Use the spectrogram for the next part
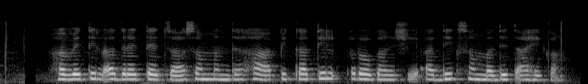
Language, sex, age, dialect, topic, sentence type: Marathi, female, 18-24, Standard Marathi, agriculture, question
